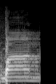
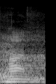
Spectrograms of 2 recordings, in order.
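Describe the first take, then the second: First: The word begins with a p sound. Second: The word begins with an h sound. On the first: This is how the speaker's own community says it. "আমরা বলি পান" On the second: This is how people of another region say it. "তারা পান রে বলবে হান"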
